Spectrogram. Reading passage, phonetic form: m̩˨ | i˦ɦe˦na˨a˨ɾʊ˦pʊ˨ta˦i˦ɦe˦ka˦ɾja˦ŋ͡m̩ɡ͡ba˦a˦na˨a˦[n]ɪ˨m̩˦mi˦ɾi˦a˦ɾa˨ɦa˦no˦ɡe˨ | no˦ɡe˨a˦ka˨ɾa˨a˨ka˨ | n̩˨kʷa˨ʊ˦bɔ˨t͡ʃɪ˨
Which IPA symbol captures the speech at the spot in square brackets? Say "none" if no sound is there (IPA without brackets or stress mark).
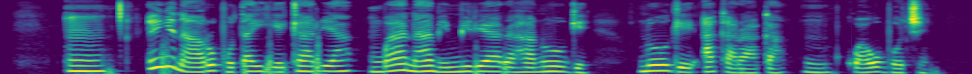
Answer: m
